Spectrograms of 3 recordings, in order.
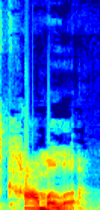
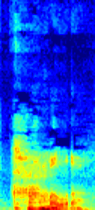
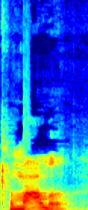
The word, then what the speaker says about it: Kamala: __ ] say it it's Kamala okay kamla Harris it's not Cala I was saying that wrong and I do apologize Kamala if you ever see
